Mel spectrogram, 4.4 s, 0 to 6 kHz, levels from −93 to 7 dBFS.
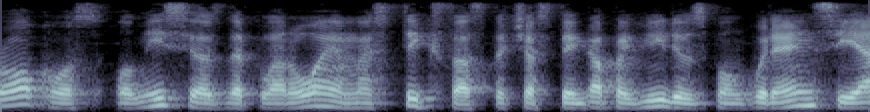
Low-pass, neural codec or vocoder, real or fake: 5.4 kHz; codec, 16 kHz, 0.5 kbps, FunCodec, trained on LibriTTS, 25 frames a second; fake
